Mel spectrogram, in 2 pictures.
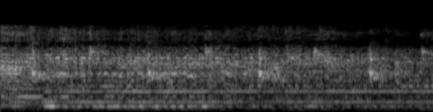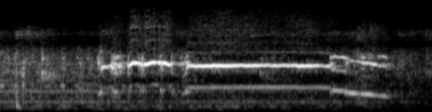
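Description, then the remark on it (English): A rooster crows loudly, a long drawn-out cock-a-doodle-doo rising and then falling away over a steady background hum. “Oh, what's he got to crow about?”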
